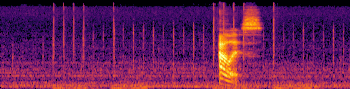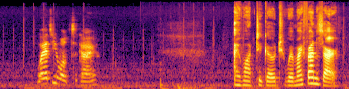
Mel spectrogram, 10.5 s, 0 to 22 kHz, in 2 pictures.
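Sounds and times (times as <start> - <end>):
speech: 3.3 - 3.9, 5.8 - 6.8, 8.8 - 10.4
faint crackling clicks: 7.4 - 9.2
car engine accelerating: 7.4 - 9.6.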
